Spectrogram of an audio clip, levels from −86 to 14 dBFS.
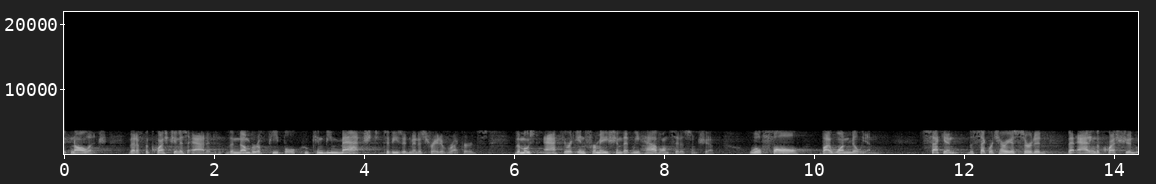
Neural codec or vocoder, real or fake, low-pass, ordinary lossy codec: none; real; 3.6 kHz; AAC, 32 kbps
